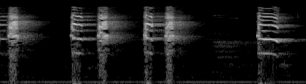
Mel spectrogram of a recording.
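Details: Hand-reared sooty-headed bulbul nestling, not yet able to sing properly, giving loud scratchy squeals, mostly doubled, roughly every second, with a soft continuous low hum underneath.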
